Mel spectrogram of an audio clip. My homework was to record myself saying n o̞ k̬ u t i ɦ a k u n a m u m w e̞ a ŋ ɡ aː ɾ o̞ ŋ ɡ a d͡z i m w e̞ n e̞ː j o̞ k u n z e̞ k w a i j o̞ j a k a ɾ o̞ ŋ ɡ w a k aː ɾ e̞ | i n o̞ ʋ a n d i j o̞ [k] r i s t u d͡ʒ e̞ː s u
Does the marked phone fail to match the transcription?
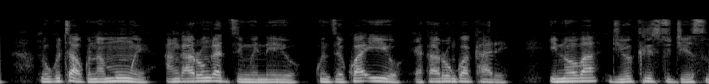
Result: no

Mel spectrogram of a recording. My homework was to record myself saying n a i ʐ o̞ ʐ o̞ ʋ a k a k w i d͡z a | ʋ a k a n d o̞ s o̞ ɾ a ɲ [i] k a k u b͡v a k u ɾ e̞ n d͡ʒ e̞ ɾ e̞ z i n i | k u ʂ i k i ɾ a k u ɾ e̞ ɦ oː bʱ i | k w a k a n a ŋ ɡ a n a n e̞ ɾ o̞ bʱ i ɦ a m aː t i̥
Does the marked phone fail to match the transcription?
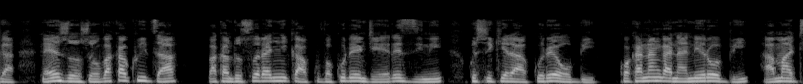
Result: no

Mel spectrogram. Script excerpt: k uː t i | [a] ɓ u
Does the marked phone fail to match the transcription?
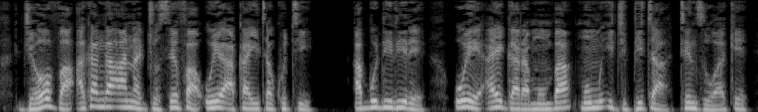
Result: no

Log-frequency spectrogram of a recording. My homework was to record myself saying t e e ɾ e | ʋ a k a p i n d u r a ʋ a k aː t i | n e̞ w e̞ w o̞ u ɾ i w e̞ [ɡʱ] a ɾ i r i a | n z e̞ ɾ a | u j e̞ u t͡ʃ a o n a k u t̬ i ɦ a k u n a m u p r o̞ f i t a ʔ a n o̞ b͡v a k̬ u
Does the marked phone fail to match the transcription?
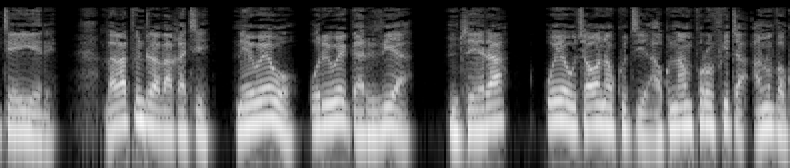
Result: no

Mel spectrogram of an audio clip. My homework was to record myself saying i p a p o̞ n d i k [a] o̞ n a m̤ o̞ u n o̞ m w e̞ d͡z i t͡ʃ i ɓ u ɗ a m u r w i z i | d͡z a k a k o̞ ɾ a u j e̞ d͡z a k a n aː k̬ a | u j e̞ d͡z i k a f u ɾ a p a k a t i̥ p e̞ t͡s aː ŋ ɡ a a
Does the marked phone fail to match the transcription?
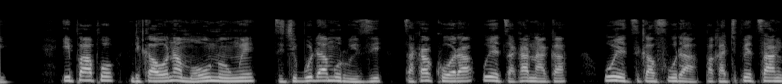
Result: no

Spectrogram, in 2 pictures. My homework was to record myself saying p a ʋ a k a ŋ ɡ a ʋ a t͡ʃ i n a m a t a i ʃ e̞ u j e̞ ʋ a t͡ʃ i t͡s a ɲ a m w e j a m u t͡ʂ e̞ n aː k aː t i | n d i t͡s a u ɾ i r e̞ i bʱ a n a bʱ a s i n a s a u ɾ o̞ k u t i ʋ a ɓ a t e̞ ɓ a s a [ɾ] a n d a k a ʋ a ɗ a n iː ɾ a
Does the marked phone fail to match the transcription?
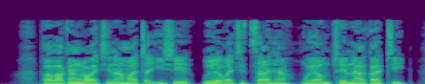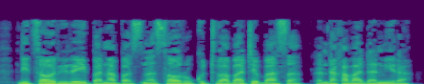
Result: yes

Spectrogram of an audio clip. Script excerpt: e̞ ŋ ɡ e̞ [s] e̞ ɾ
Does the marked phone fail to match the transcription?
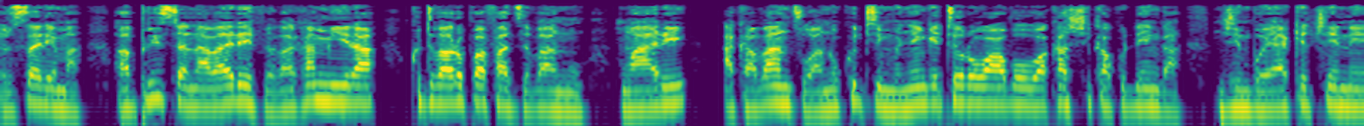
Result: yes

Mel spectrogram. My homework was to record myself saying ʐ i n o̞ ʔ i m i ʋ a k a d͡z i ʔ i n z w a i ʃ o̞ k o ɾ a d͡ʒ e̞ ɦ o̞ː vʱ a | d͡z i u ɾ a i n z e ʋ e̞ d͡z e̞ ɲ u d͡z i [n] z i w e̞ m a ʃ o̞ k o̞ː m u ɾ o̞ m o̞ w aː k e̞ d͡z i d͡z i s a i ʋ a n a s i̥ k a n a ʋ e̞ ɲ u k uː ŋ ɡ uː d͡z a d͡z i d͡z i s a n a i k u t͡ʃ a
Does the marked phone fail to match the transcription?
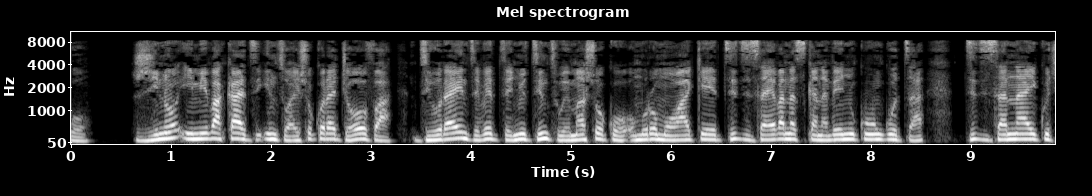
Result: no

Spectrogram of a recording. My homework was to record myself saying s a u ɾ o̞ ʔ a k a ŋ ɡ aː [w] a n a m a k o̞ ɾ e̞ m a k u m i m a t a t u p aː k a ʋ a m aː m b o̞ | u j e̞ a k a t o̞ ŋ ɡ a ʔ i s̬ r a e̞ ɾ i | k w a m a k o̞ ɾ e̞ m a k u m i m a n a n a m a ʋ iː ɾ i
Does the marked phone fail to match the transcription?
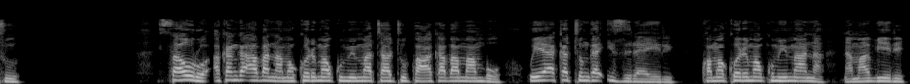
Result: yes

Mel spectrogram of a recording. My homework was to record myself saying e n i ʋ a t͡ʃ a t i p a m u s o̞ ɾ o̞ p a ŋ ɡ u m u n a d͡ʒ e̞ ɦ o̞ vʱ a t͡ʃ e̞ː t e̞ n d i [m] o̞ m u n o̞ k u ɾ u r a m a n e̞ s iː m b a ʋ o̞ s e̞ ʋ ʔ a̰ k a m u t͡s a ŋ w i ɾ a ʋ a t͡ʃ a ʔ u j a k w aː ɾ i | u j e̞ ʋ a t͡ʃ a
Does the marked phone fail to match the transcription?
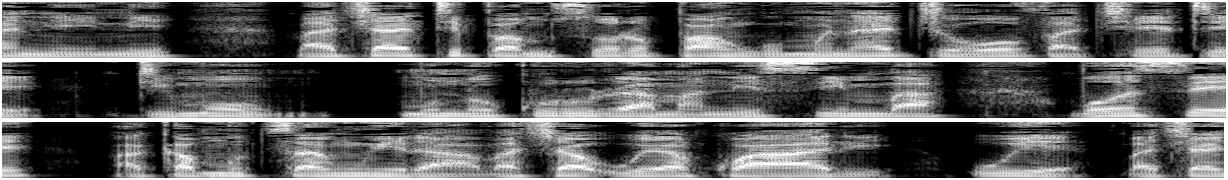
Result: no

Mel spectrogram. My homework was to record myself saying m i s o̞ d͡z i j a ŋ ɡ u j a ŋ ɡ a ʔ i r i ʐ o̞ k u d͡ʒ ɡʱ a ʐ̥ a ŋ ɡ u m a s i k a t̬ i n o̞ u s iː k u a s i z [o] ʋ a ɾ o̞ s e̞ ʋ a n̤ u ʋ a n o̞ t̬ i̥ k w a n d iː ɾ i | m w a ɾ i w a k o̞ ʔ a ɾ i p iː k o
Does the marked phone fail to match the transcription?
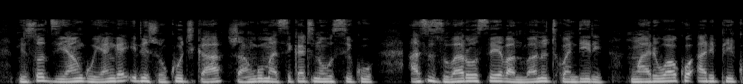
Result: yes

